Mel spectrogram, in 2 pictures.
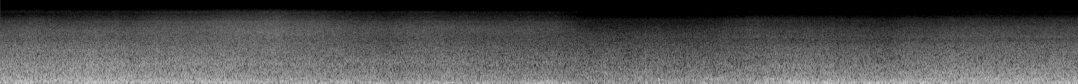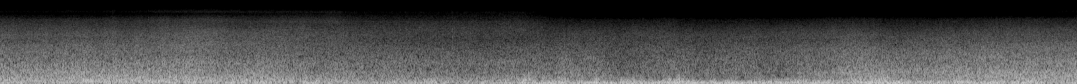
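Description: Ocean surf washing against the shore, with wind rumbling on the microphone.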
